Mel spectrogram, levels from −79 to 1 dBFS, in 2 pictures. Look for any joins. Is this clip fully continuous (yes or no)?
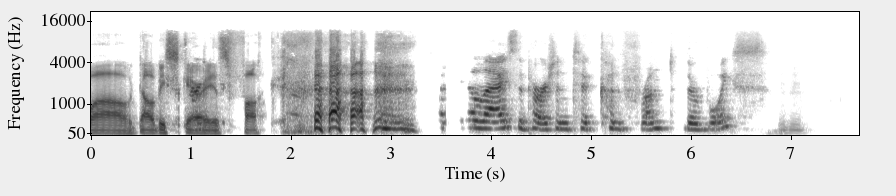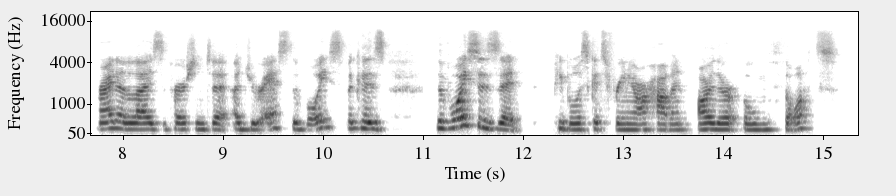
yes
